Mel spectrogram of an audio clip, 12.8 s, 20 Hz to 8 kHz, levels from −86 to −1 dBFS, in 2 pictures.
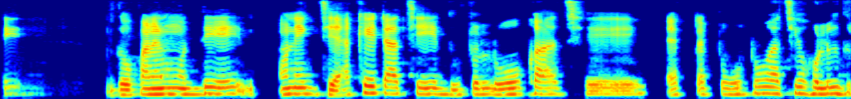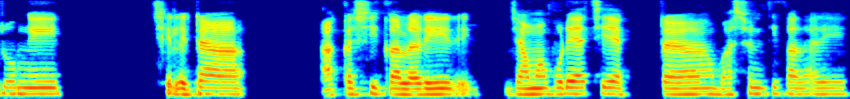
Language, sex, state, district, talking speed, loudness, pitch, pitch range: Bengali, female, West Bengal, North 24 Parganas, 115 wpm, -18 LUFS, 180 Hz, 175-185 Hz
